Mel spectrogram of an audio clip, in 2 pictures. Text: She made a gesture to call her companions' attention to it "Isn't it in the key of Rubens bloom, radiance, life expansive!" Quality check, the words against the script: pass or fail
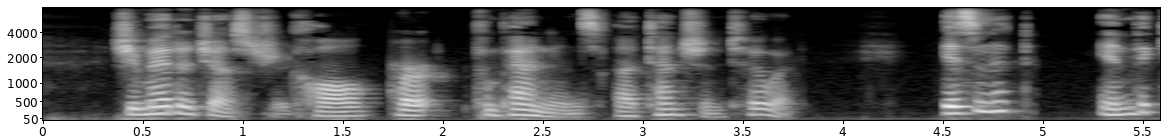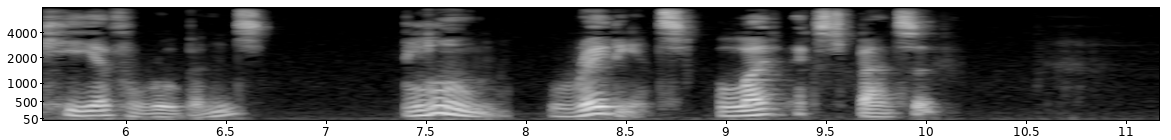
fail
